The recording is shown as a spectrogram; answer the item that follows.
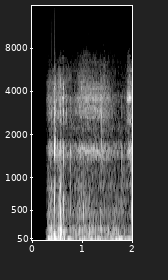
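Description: Wind rumbling on the microphone and water moving around a stand-up paddleboard at sea, with a couple of sharp knocks about half a second in.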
